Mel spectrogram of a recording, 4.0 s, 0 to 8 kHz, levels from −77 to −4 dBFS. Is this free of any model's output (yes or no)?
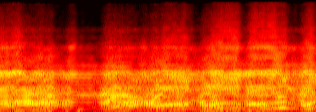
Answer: no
